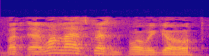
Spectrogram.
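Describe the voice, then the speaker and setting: Man, radio comedy host, fairly high voice, animated intonation, muffled vintage sound. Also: fairly quick. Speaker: comedy show host, interviewer. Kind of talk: 1950s radio comedy hosting, straight man. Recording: very noisy, muffled old radio recording.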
